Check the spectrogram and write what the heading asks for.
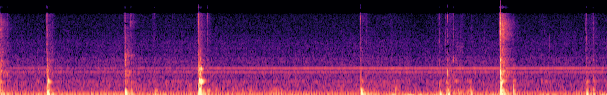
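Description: Computer keyboard keystrokes and mouse clicks: about eight separate sharp clicks, roughly a second apart, over a low steady hum.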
